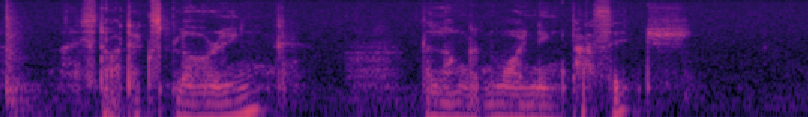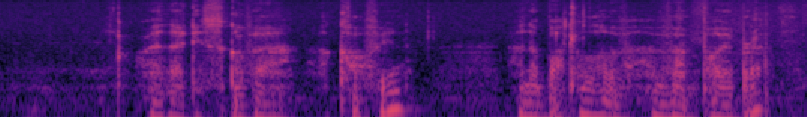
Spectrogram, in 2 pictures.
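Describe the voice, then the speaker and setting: A man speaking in a soft, breathy whisper, giving an unhurried ASMR tour of his book collection. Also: low voice, background noise. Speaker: host showing own book collection.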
